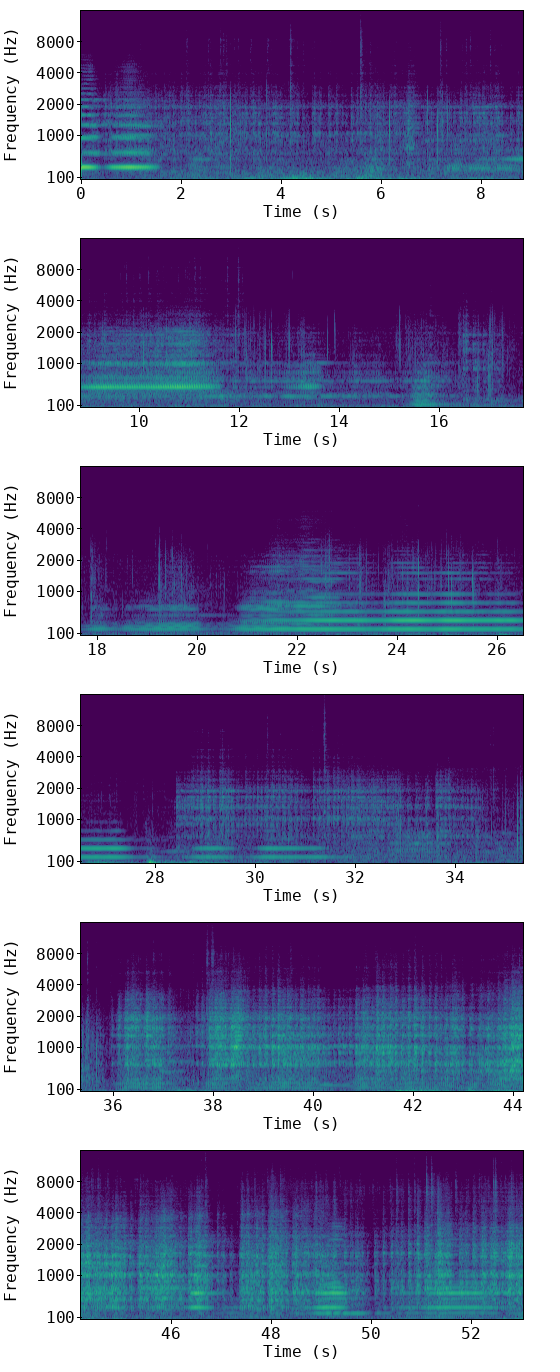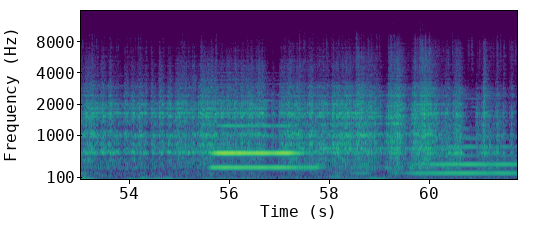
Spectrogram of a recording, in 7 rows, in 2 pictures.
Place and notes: rusty gate to faro road, wind SW 12 km/h, ZOOM F!, XYH-6 cap
One of the countless cattle fence gates. Two wings, Heavy, rusty, noisy.
Provincia de Tierra del Fuego, Región de Magallanes y de la Antártica Chilena, Chile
